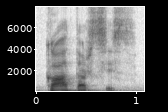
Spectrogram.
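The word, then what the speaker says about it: катарсис: شکل مختلف تلفظش میکنن بعضیا تکیه رو میذارن روی آی اول و بعضیا هم میذارن روی آ دوم ۸۰د من بررسی کردم که روی آ اول میذارن و میشه کاترسیس کاتارسیس اگر بذاریم روی آی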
